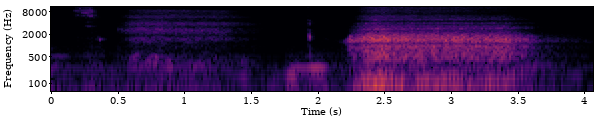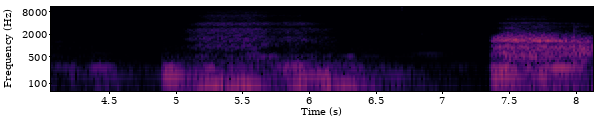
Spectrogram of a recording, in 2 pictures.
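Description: Slow, audible breaths, long exhales and inhales with pauses between them, taken close to the microphone while holding a yoga twist; no talk.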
